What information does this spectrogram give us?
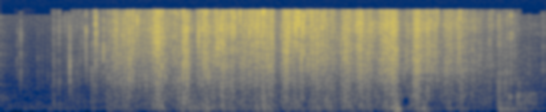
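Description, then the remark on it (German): A person vocally imitates a plastic tissue packet being handled: steady crinkling and crackling, moderately loud, with dense irregular crackles lasting about four seconds and no talking. “angehört mit Wie eine Tüte, wo ich mir mein Tempotaschentuch rausholt, ja?”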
